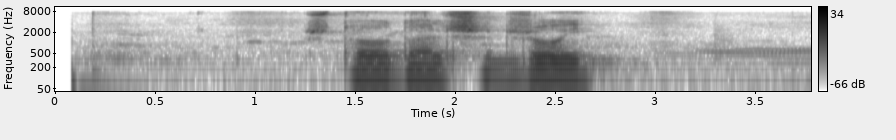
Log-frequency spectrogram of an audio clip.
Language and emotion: Russian, neutral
